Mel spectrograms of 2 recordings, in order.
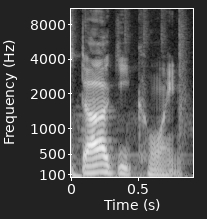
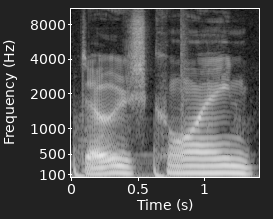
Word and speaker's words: Dogecoin: after them such as doggy coin i think it's pronounced dogecoin but it's literally spelled doggy coin dog e coin i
